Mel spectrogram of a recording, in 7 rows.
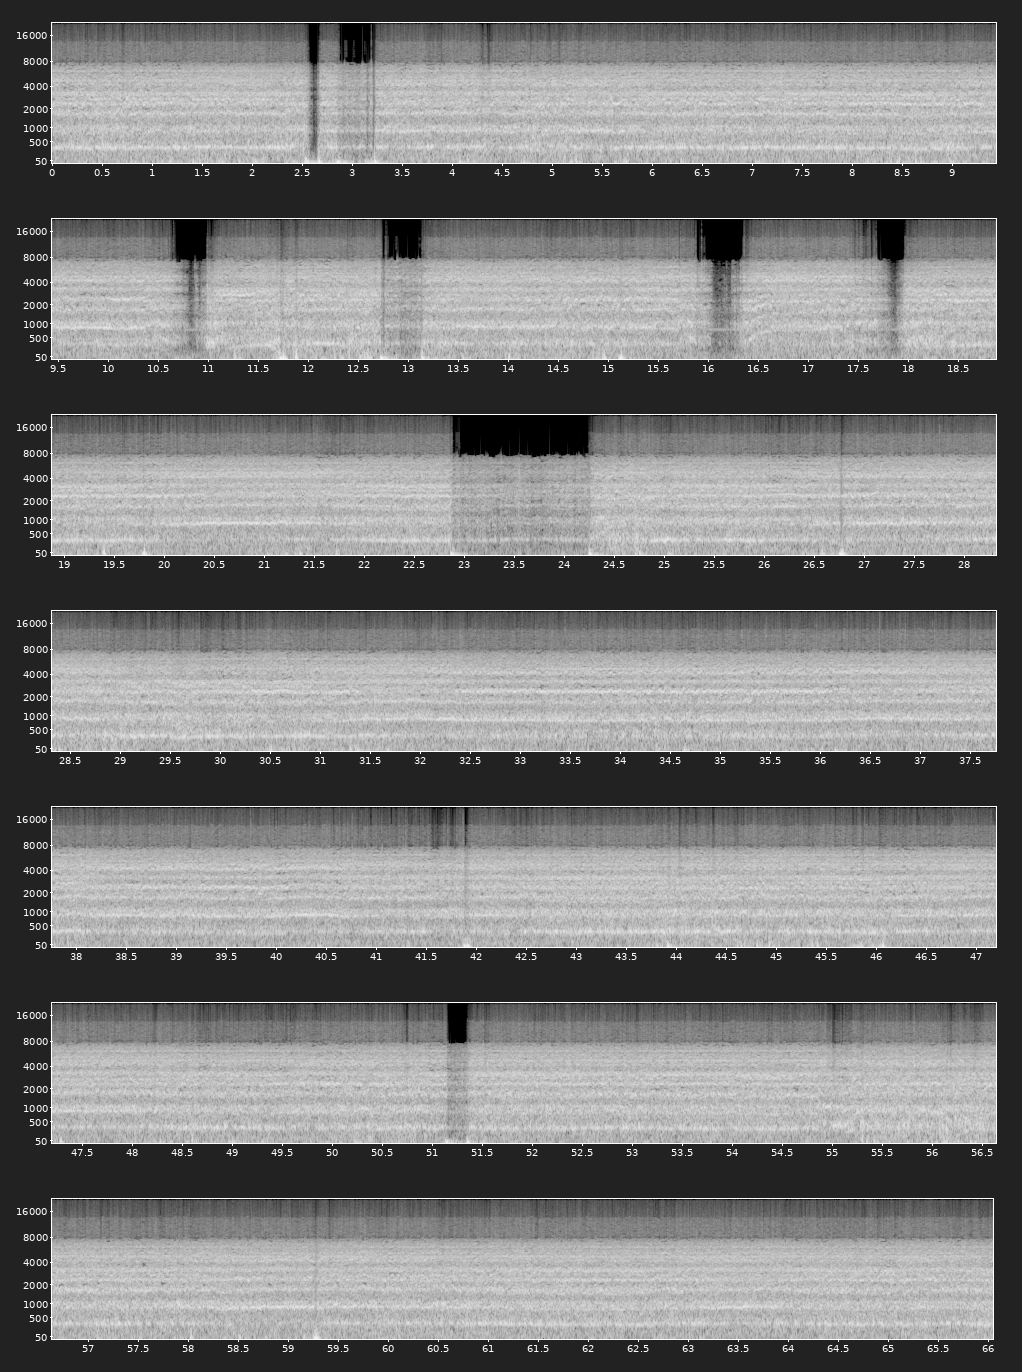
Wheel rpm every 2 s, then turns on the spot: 220, 230, 220, 210, 210, 140, 230, 180, 110, 190, 220, 210, 210, 220, 210, 210, 210, 200, 230, 210, 220, 210, 220, 230, 220, 210, 200, 190, 210, 230, 220, 220, 210.
none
